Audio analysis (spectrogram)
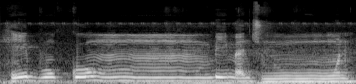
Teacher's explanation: Hibukum, itu ada bacaan ikhfa safawi, di mana mim sukun bertemu ba, baca dengung juga.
